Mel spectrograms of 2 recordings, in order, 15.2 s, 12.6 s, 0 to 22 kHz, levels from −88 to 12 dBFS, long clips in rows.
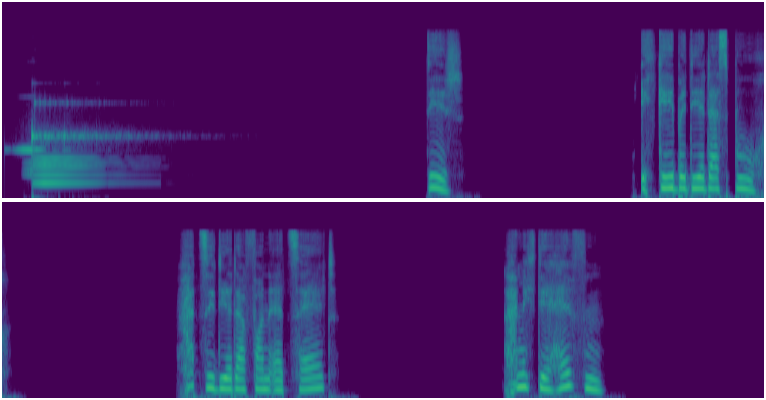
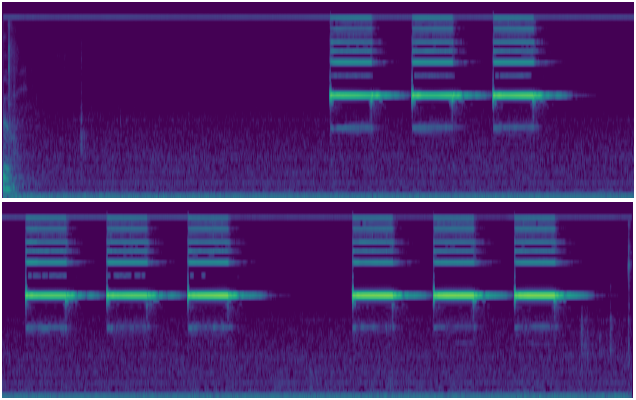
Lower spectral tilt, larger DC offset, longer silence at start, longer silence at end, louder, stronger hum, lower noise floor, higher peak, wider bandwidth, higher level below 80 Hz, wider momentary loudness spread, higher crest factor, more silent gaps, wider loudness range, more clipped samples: first, -4.5 dB/octave vs 2.5 dB/octave; neither; first, 0.15 s vs 0 s; first, 1.6 s vs 0.55 s; second, -28 LUFS vs -10 LUFS; neither; first, under -90 dBFS vs -53 dBFS; second, -12 dBFS vs -4 dBFS; second, 11.5 kHz vs 16 kHz; about the same, -58 dBFS vs -54 dBFS; about the same, 15 LU vs 15 LU; first, 20 dB vs 12 dB; first, 2.58-2.64 s, 3.75-3.81 s, 5.00-5.11 s, 6.22-6.28 s, 8.08-8.19 s, 9.30-9.36 s, 11.35-11.45 s, 12.56-12.62 s vs none; second, 7 LU vs 12 LU; neither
